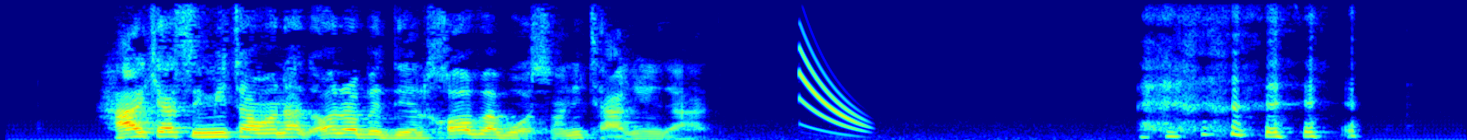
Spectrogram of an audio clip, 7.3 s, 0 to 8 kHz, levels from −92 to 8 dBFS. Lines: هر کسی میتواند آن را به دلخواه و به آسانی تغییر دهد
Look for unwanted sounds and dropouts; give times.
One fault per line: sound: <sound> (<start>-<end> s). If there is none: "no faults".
sound: chirp (4.0-4.4 s)
sound: laugh (5.7-6.8 s)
